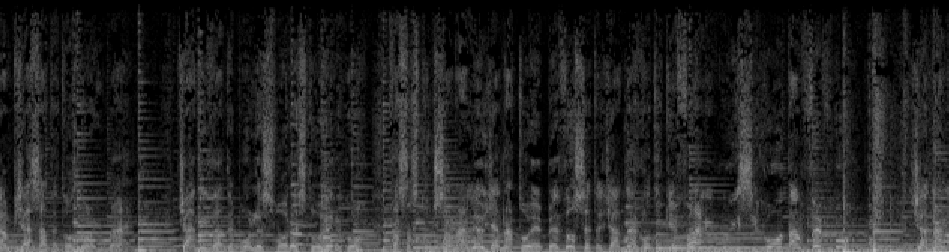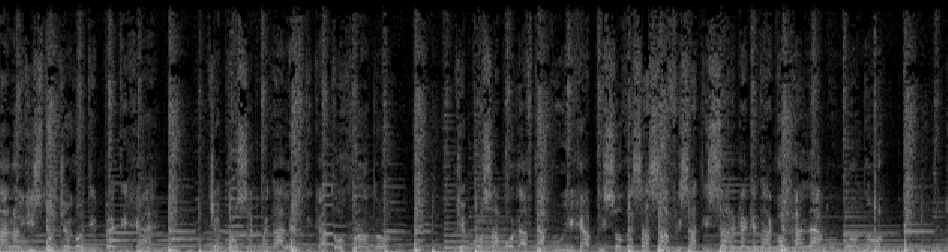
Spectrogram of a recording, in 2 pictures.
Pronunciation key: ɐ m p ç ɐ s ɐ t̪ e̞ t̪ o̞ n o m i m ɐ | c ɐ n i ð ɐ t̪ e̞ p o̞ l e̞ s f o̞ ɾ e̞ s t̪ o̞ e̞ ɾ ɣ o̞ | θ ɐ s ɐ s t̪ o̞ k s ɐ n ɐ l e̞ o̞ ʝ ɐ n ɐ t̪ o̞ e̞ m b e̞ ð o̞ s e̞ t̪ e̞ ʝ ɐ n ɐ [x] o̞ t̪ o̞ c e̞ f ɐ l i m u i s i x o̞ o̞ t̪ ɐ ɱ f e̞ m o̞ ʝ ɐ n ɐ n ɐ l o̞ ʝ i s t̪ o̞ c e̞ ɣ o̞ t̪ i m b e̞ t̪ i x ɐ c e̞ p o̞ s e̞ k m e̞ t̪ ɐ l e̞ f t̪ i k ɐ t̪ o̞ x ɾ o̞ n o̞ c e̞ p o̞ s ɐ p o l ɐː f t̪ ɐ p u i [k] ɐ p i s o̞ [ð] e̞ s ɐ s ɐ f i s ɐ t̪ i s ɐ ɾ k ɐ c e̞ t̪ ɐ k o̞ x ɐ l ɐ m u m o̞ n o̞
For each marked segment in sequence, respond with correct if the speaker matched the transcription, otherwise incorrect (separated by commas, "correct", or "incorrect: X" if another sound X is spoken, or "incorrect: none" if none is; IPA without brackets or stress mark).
correct, incorrect: x, correct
